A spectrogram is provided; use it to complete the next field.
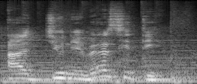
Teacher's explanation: empezaría con la vocal u en español, pero la pronunciación no es u, es you. Entonces, como no tiene el sonido vocálico, sería el artículo a.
